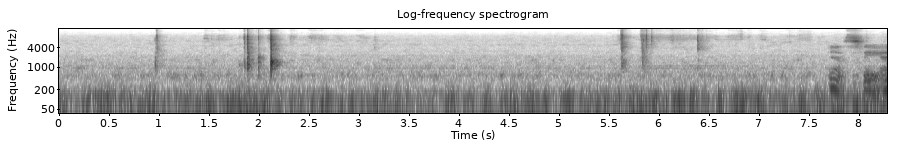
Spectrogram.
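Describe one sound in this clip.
Plastic lids of a pill box click and snap as hands handle it.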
